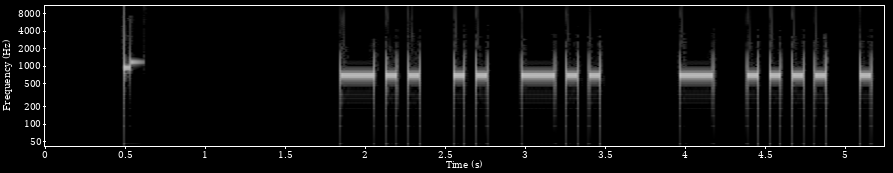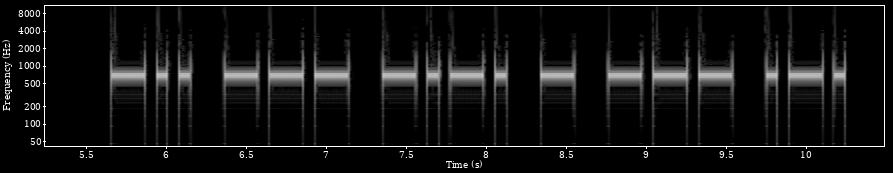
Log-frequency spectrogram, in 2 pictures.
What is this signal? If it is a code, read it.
Morse code, heard as a keyed tone, about 17 wpm, 700 Hz. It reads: DID THE DOCTOR
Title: Sentences from Top 1500 Words 17wpm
